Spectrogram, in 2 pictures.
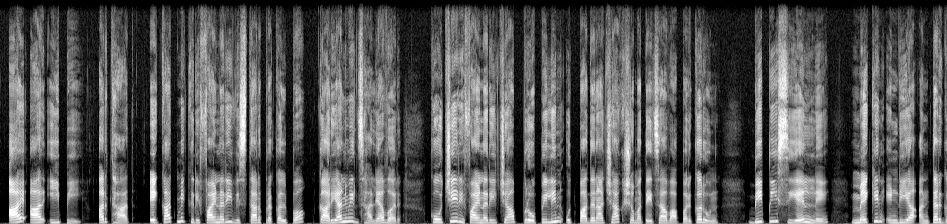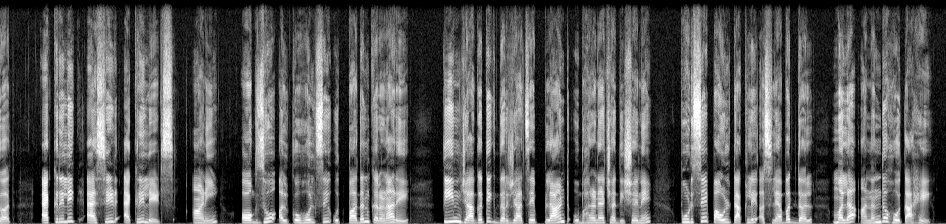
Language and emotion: Marathi, neutral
